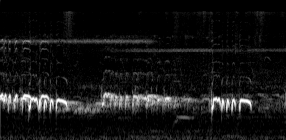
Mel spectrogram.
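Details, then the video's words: A local zebra dove with a strong voice coos to provoke other doves into replying; a rapid stuttered phrase, a softer blurred stretch, then another short crisp burst of coos. "Perkutut Lokal Gacor Suara Besar Pancingan Burung Perkutut Bikin Langsung Nyaut"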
